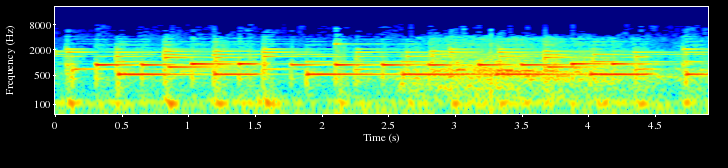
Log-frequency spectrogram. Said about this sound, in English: I'll just push the doorbell.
